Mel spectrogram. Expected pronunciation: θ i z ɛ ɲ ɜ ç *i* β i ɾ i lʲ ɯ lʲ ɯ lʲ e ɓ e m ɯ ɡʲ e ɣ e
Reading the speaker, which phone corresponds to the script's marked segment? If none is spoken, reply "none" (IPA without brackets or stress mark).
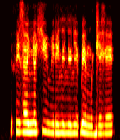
i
